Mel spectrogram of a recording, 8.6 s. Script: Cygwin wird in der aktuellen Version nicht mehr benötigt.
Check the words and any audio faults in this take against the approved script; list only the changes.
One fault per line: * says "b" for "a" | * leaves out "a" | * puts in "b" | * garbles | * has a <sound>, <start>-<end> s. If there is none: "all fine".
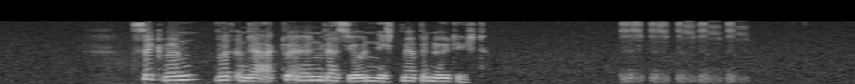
* has a laugh, 6.2-7.5 s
